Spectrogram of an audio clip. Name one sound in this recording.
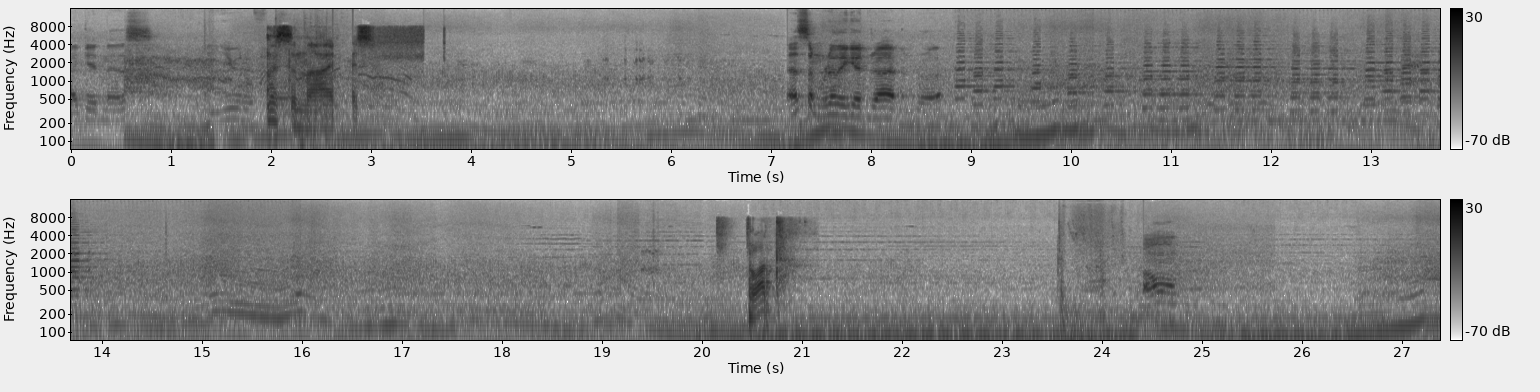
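A car engine revs and roars as it speeds along.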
